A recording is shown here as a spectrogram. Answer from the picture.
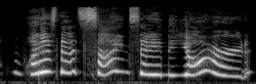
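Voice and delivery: put-on loud, very high, drawn-out child's demand; upset child. Daughter spotting the sign in the yard, horrified high yell. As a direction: imitate a kid wailing a horrified question, slowly.

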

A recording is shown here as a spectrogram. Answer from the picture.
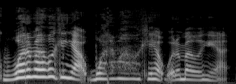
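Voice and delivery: mild panicked disbelief, replayed; retold alarm. Mom reacting to blood everywhere, retold alarm.

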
